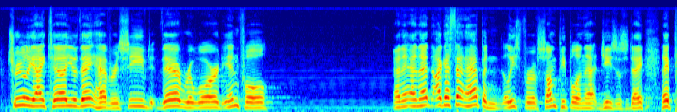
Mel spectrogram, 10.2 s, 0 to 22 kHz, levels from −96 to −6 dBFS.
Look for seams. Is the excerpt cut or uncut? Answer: uncut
